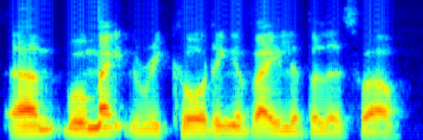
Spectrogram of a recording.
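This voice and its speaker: The audio is dull as a man with a lowish voice talks fast through an informal live online talk on gardening. A delphinium grower, he's chatty and eager, using many ums as his voice wears thin.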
